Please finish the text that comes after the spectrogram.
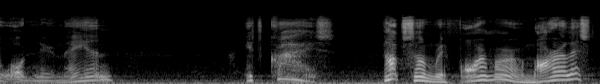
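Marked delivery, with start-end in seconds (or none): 2.4-3.4 soft reverent whisper. Acted. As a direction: whisper it as a holy secret. Preacher whispers the key line.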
